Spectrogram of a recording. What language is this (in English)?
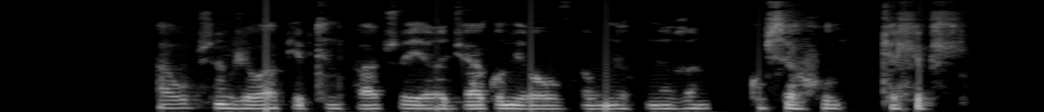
Kabardian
